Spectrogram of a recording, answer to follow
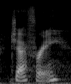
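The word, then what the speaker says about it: Geoffrey: oh this plant oh his name is jeffrey spelled like jeffrey landgrab with a g g-e-o-f-f-r-e-y jeffrey because the baguettes are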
